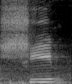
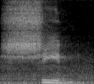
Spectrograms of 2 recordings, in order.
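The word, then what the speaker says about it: شين: আর শিন এটা হচ্ছে জিহ্বার মধ্যখান উপরের তালুর সাথে লাগবে, শিন, শিন। আর শিন এটা বাংলাতে এটা তালব্য এর উচ্চারণ হবে।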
